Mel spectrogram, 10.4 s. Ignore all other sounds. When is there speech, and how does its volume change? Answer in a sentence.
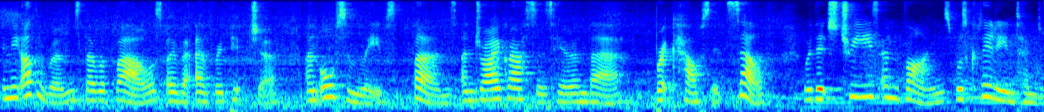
The speech can be heard from 0.0 to 10.3 s, at a steady volume.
